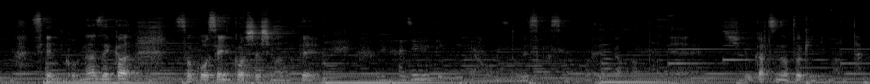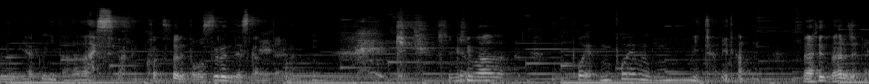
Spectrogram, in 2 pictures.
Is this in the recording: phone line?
no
